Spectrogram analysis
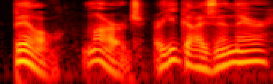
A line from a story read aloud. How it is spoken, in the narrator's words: he shouted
